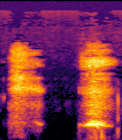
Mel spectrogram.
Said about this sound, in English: The laughing's making me cough.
